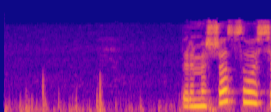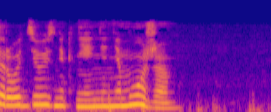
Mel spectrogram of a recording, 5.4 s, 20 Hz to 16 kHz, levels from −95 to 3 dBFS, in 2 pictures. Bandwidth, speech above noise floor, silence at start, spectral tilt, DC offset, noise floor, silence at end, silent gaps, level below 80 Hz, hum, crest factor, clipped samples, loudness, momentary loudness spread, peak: 8.2 kHz; 33 dB; 0.25 s; -4.5 dB/octave; under 0.1%; -50 dBFS; 0.7 s; none; -52 dBFS; none; 18 dB; under 0.1%; -17 LUFS; 22 LU; -2 dBFS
